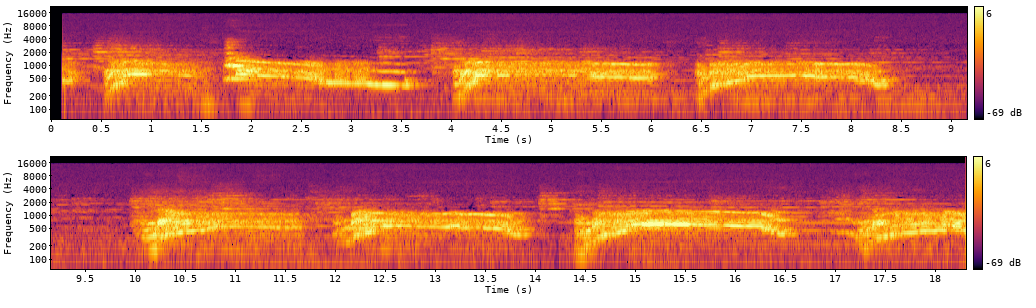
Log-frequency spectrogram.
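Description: An American Eskimo dog howls in long, wavering notes alongside ringing bells.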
